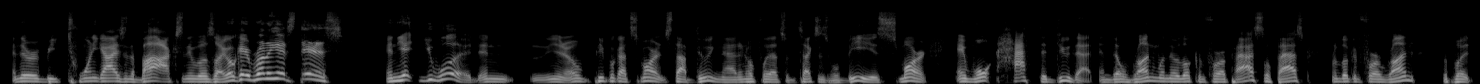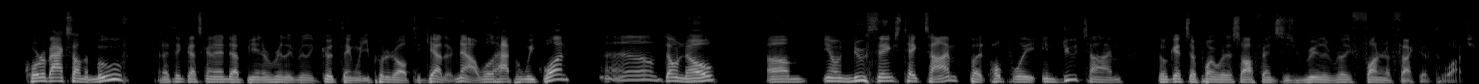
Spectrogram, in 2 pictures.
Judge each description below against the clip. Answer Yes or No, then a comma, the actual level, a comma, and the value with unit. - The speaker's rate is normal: No, fast, 255 wpm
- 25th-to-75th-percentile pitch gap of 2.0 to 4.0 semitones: No, average, 5.1 semitones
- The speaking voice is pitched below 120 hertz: No, low, 130 Hz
